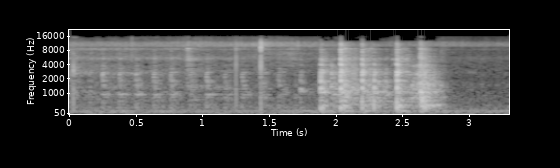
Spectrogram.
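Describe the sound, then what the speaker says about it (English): A utensil scrapes and clinks against a pan and plate while scrambled eggs are moved onto a plate in a vacation rental kitchen, light taps giving way to a quick burst of louder scraping near the end. "I'm going to transfer the eggs to my plate here."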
